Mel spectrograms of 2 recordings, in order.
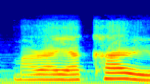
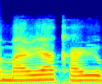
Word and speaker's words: Mariah Carey: this Mariah Carey song, Mariah Carey, or is it Maria Carey? I used to call her Maria Carey, but I feel like the pronunciation of the name is Mariah Carey.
